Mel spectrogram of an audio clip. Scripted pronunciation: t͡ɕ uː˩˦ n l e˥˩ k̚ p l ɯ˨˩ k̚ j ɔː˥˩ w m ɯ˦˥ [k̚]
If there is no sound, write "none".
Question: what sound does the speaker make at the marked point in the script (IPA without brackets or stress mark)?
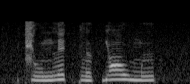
k̚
